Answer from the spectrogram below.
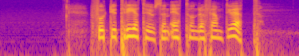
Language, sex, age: Swedish, female, 29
